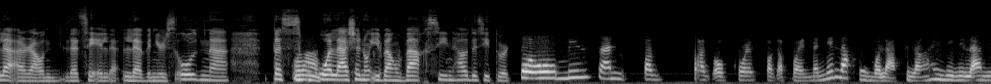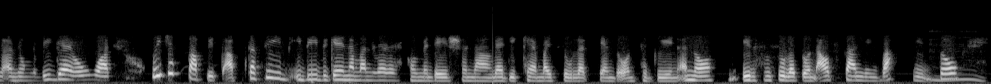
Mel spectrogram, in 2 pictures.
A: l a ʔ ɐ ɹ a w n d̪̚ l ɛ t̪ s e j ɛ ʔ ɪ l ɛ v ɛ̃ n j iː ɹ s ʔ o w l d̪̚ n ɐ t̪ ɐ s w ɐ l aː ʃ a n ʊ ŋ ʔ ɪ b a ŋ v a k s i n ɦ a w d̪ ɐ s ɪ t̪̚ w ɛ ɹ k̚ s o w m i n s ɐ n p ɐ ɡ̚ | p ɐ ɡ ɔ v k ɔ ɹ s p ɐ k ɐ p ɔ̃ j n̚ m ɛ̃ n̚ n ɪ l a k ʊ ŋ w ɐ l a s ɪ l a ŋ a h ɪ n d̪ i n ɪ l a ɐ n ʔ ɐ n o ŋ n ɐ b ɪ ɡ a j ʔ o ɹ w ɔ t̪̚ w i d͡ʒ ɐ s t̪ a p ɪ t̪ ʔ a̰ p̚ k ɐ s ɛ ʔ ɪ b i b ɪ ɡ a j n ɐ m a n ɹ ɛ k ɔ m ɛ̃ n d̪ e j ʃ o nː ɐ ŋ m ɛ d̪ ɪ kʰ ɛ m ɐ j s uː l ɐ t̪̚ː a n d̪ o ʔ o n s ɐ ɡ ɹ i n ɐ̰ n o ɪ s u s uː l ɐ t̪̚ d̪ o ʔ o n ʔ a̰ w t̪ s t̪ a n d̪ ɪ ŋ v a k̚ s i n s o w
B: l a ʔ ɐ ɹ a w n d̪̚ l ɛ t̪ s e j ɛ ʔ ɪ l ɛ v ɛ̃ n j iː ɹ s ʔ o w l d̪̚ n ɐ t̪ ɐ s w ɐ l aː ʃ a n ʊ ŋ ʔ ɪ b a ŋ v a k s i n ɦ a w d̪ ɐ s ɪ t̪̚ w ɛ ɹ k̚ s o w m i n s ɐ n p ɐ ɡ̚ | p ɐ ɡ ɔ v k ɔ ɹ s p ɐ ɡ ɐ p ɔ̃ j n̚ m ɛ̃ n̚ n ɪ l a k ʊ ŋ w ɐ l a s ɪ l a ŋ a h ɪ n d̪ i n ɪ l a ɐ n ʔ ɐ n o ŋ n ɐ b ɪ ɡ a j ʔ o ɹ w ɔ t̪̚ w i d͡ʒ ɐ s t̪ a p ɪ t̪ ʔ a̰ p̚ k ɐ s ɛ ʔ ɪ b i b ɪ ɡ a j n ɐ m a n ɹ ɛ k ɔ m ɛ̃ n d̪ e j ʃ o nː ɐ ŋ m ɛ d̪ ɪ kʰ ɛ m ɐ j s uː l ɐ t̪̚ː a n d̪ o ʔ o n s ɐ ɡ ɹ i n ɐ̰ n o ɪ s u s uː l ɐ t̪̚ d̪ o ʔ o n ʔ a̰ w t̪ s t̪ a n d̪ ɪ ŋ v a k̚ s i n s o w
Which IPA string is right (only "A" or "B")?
B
